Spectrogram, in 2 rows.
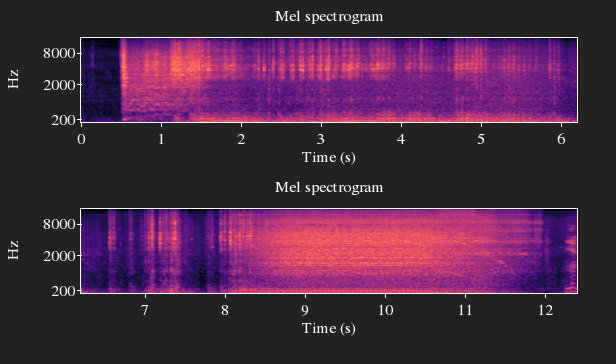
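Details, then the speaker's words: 1980 Chevrolet Cutlass scrapyard car with probably old gas: loud V8 runs hard, sags and nearly dies, then catches again, running only when fed fuel up top; fuel starvation, either out of gas or fuel pump bad. "And uh like I said, it's either out of gas or needs a fuel pump. So, it will run if we keep giving it the fuel up front,"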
